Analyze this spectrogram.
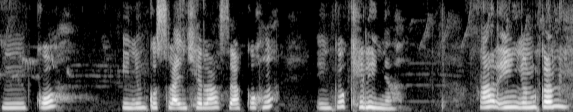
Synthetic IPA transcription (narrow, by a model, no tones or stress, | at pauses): iɲkɔ | iɲunkɔslaiɲkʰɛlasɛakɔhɔ̃ | iɲkɔkʰɛliɲa | aɾiɲunkan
